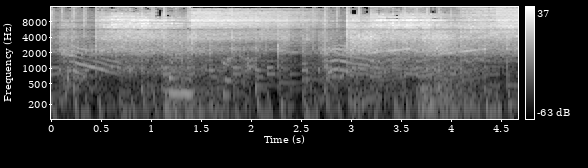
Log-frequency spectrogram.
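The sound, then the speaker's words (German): A bush being smashed in a video game, crunching, rustling bursts and whip-like swishes over busy, hissing game effects, repeating at an even loudness. “Ich mache jetzt das geliebte Gebüsch kaputt.”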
